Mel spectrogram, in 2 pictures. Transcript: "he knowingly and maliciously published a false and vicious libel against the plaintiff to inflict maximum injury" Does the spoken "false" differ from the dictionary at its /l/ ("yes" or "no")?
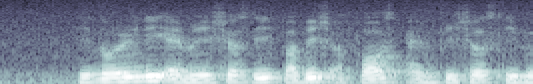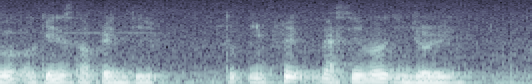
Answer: yes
